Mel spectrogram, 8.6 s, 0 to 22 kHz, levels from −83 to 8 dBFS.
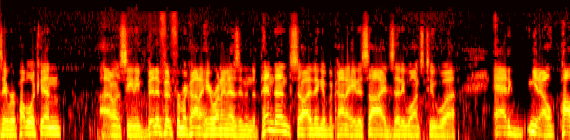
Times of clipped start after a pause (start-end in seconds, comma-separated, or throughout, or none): none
